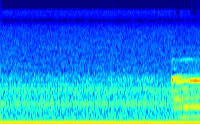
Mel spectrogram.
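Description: Steady low electrical hum with a faint steady whine on a webcam stream's audio, and a woman's voice starting up near the end.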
